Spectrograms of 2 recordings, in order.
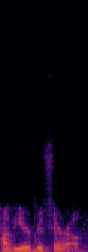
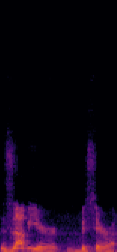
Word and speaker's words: Xavier Becerra: The only reason he's being picked, Javier Becerra. That's how you pronounce it. And if you were in Spain, it might be Xavier Becerra.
